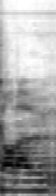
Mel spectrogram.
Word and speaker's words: Godot: you pronounce godo now we're going to be pronouncing it gotto like dot gotto not gotto like godot you can pronounce it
